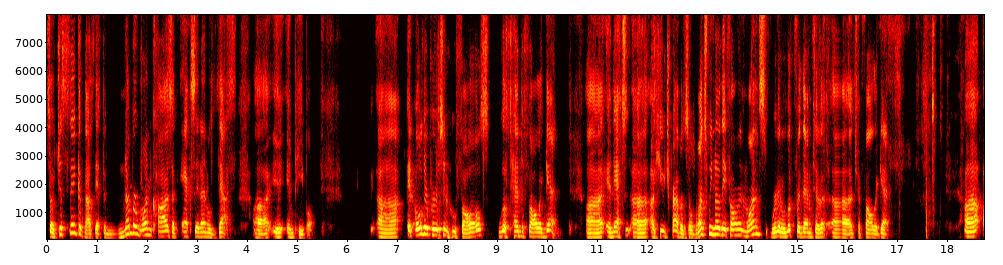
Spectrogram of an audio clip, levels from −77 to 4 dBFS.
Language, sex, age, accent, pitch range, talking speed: English, male, 50-69, American, 140-190 Hz, 165 wpm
